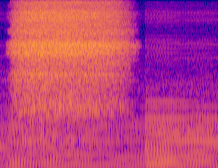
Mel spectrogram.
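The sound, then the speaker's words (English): Deep inhale through the nose during a relaxation exercise: a long, steady, breathy hiss lasting about a second and a half that stops abruptly, with soft sound continuing afterward. “Take a nice, good, deep inhale through your nose.”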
